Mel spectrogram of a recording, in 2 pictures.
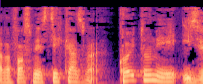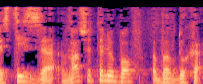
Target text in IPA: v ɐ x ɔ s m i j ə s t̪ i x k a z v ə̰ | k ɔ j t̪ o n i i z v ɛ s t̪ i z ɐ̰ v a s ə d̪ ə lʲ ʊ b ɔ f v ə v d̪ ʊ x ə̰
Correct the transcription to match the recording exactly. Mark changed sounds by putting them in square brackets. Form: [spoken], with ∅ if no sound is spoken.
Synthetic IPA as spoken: v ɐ [f] ɔ s m i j ə s t̪ i x k a z v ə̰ | k ɔ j t̪ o n i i z v ɛ s t̪ i z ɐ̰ v a [ʃ] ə [t̪] ə lʲ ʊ b ɔ f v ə v d̪ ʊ x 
